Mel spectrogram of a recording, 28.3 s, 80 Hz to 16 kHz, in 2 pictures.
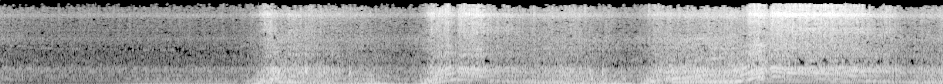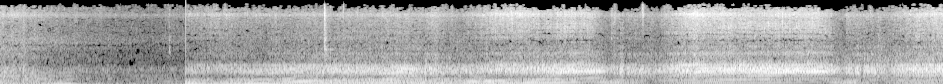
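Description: C5 Corvette Z06's LS6 V8, with long-tube headers, test pipes and an off-road X-pipe, idling just after start-up and then revved in several quick blips, the pitch rising and falling. About halfway in it turns suddenly louder, and the pitch climbs again and again.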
